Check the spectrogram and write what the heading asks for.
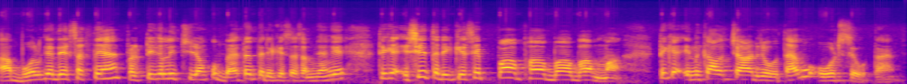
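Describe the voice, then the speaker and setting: A man teaching Hindi in an online coaching class. He explains slowly, sounds out letters one at a time, and keeps checking with "theek hai". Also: high-pitched, darkish tone. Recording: slightly dull lo-fi sound.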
